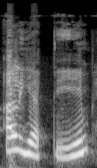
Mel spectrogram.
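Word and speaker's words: اليتيم: Pada lafal al-yatim, ini terdapat hukum bacaan alif lam qamariyah. Sebabnya, di sini ada alif lam yang bertemu dengan huruf ya. Maka cara membacanya adalah jelas.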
